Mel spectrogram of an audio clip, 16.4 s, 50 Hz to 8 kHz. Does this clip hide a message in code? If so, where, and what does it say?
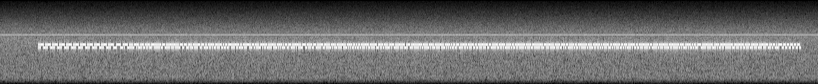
Yes: NAVTEX (SITOR-B), 100 baud, 170 Hz shift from 0.8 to 16.0 s, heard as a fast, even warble, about 1500 Hz centre, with radio static and a steady whistle near 2240 Hz. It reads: POTRZEBA DODATKOWYCH ODWAZNYCH I SKUTECZNYCH DZIALAN, GLOWNIE MOIM ZDANIEM NASTEPUJACYCH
